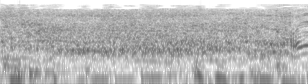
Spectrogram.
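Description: A tractor engine in neutral revs with a loud, steady, rough roar over a throbbing low rumble, the pitch lifting slightly near the end; the sound is harsh and muffled, heard over a phone line from a caller out at the tractor.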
